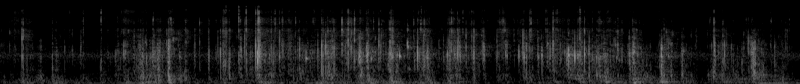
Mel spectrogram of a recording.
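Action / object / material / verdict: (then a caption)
tap / plastic zip bag filled with water / plastic / none. Fingertips tap and fingernails scratch on a large clear plastic Ziploc bag full of water. The result is a dense run of quick, crinkly ticks and scrapes, brightest around 1 to 2 kHz with little low end. Each contact dies away almost instantly, with no ring.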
